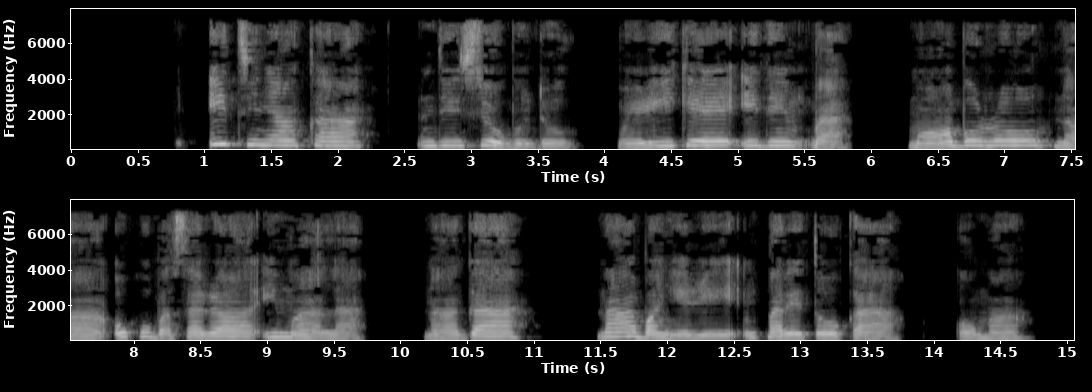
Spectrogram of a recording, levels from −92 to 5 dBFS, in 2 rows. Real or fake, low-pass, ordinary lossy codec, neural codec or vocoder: fake; 7.2 kHz; MP3, 32 kbps; codec, 16 kHz, 4.8 kbps, FACodec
